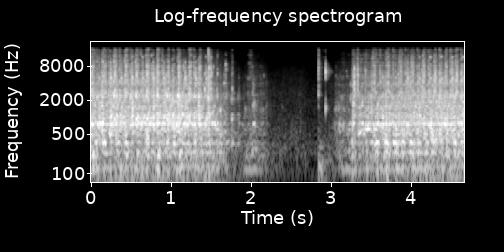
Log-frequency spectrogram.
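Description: Sewing machine stitching quilt blocks for a sampler quilt, a steady whirring run that stops briefly midway with a short pause before running again, close and alone with no talk.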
